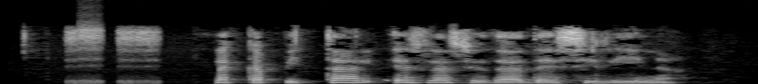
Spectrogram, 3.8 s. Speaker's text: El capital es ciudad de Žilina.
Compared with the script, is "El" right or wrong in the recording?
wrong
